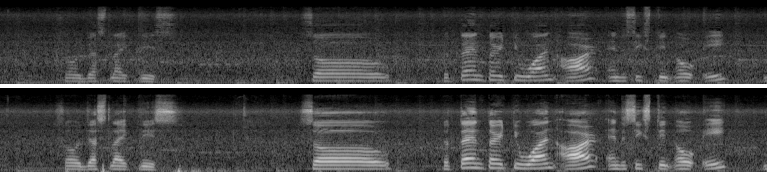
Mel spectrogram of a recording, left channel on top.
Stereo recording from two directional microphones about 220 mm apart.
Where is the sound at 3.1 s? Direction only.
25° right (ahead or behind).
